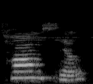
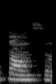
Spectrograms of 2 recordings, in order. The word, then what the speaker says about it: টনসিল: হয়েছে, এটা বলি না, আসলে এটা কিন্তু টনসিল না, এটা হচ্ছে টনসল, এটা এস এল হবে, টনসল, টনসল, ইংলিশ উচ্চারণটা হচ্ছে টনসল, টনসল, টনসল, trauma, trauma, travel, travel, trace, trace.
